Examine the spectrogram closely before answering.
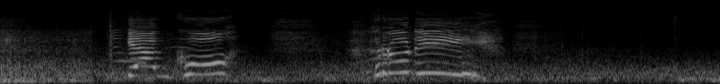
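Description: A young woman shouts excitedly close by.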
